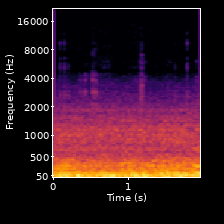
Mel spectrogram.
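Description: A car engine rumbles low and steady while being driven fast, a dense continuous drone that stays loud and even throughout with no talk.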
